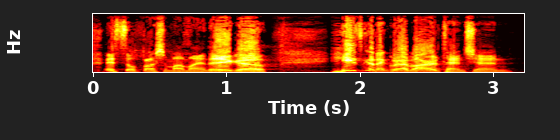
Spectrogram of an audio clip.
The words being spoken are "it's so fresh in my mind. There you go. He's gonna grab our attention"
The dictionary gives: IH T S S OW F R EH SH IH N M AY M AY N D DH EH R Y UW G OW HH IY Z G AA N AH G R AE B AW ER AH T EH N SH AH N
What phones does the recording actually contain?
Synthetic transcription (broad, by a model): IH T S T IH F R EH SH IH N M AY M AY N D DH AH R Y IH G OW HH IY Z G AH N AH G R AE B AW ER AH T EH N SH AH N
